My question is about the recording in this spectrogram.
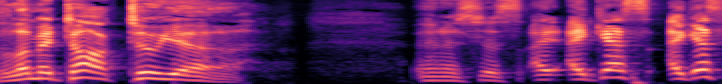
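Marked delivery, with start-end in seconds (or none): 0.0-1.2 loud, higher-pitched wrestler entrance line; hammed-up promo opener; LA Knight. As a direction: call it out like a wrestler to the crowd. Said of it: "he comes out and he goes".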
